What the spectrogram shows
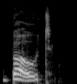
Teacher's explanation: for the o sound as in boat the lips are rounded and tense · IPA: /ou/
